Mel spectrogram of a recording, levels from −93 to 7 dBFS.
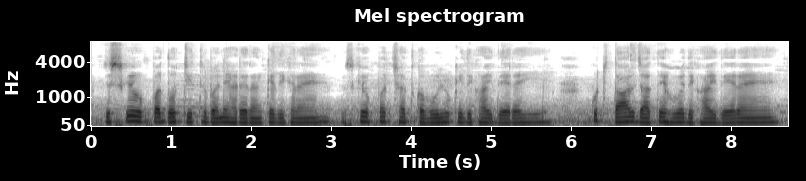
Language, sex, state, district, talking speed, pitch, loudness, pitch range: Hindi, male, Uttar Pradesh, Varanasi, 190 wpm, 115 Hz, -15 LUFS, 110-125 Hz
